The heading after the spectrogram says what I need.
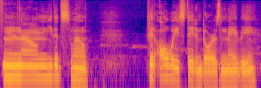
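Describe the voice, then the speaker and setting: A man giving casual, halting, nitpicky running commentary as he plays a video game. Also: mid-range voice, level tone, mellow, smooth, dry recording, soft background music. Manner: halting, self-correcting, nitpicky. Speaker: let's player commenting on a game.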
